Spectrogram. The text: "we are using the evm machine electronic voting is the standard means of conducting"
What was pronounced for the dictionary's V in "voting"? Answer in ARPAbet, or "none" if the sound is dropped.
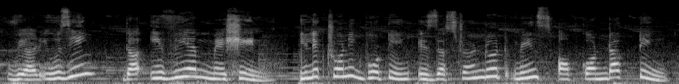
B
